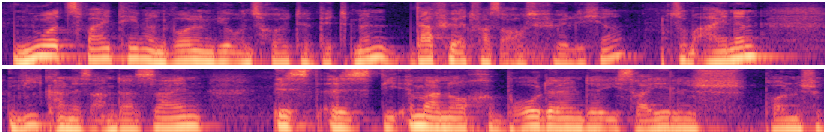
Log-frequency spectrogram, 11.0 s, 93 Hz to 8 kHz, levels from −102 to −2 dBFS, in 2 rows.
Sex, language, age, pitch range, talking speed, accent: male, English, 60-79, 105-135 Hz, 135 wpm, German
